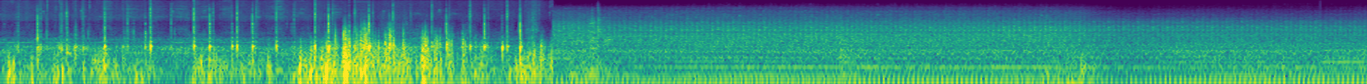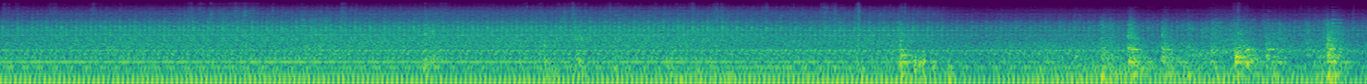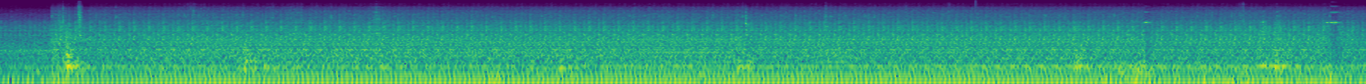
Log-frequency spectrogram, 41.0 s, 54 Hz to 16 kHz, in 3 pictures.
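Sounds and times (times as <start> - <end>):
tractor engine idling: 0.0 - 5.6.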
